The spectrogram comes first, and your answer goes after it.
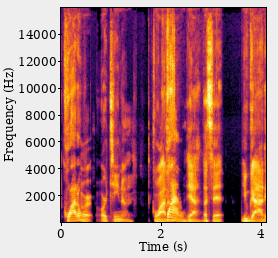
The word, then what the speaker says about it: Cuatto: Cuatto.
